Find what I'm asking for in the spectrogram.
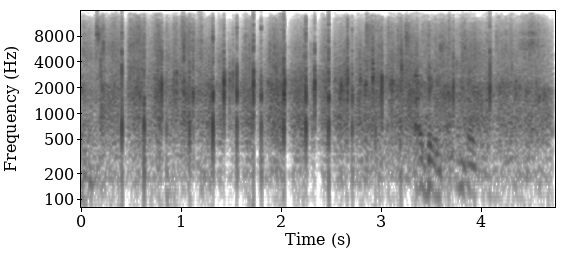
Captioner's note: applause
